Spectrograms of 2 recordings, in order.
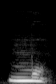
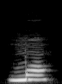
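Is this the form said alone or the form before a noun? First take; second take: alone; before noun. First: The word has its stand-alone pronunciation. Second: The word has its pronunciation used before nouns. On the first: The verb stands by itself. "When it is in an isolated state, it sounds as mo" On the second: The verb is followed by a noun. "when it is with a noun in a sentence, it sounds as mo"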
